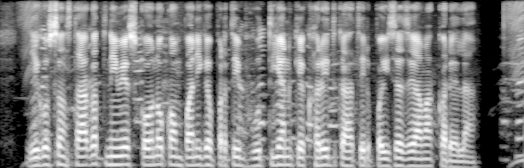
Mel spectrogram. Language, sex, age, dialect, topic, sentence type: Bhojpuri, male, <18, Southern / Standard, banking, statement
